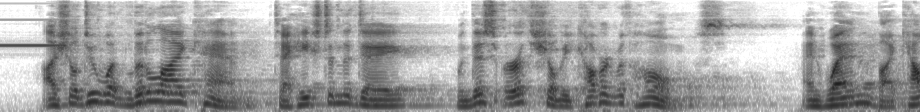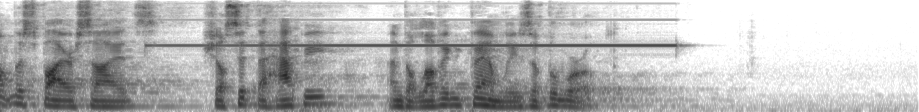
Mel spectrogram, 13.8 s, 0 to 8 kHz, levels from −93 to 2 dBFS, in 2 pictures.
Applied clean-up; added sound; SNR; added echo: none; Microwave oven / Alarm; 12 dB; reverberation time 1.3 s.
